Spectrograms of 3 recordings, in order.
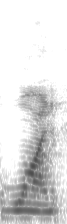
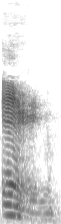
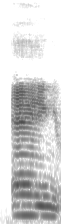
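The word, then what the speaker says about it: Aang: that this movie has you have Ang who's pronounced as on Avatar is pronounced as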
